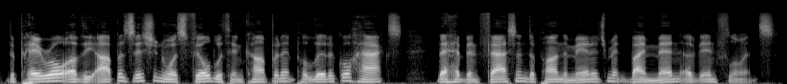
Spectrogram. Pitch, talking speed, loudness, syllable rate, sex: 120 Hz, 175 wpm, -18 LUFS, 5.6 syllables/s, male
